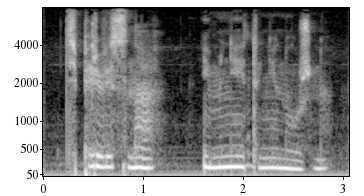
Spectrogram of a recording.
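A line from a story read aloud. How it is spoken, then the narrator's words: Whisper. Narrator (Russian): прошептал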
